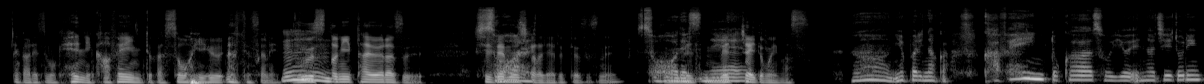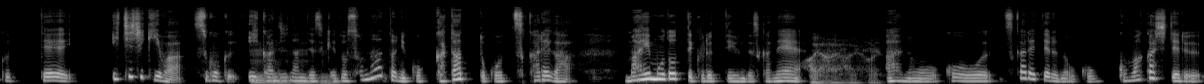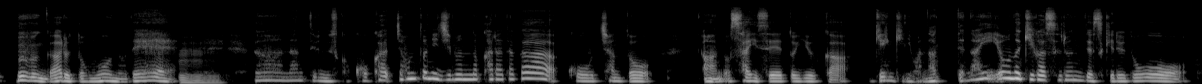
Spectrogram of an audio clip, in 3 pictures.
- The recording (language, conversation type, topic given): Japanese, advice, 短時間で元気を取り戻すにはどうすればいいですか？
- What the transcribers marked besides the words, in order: none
